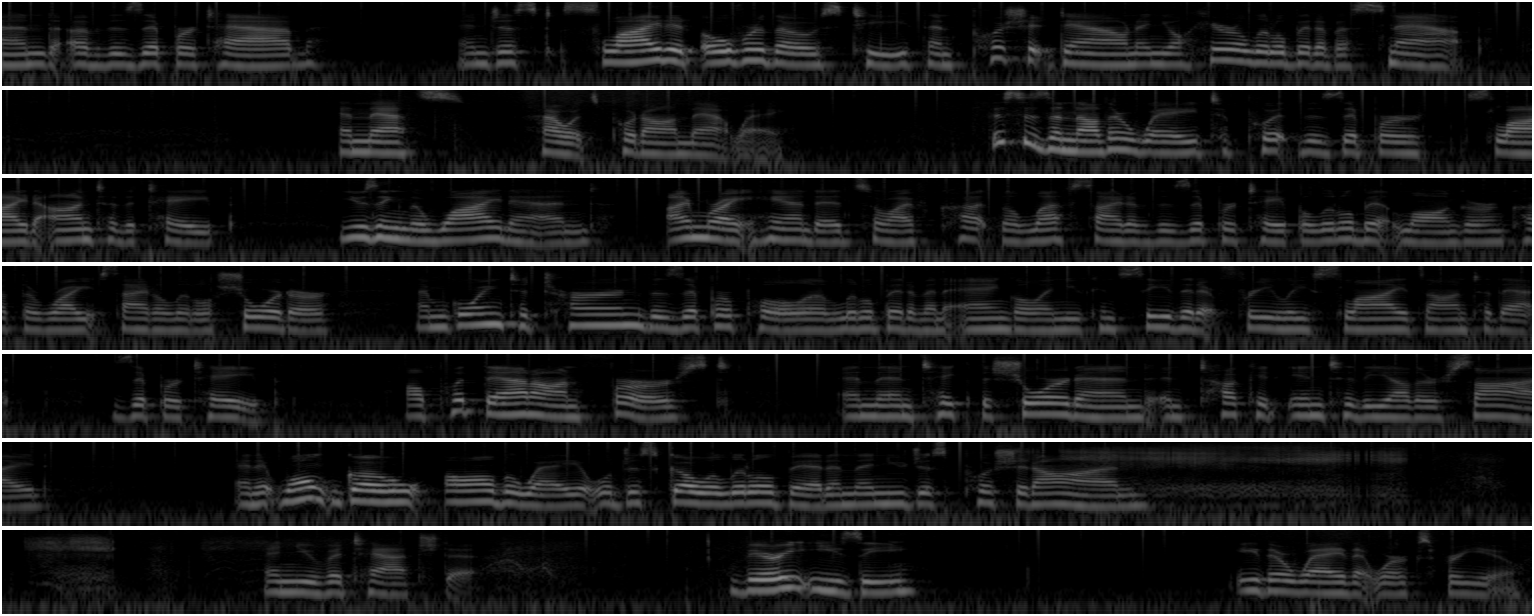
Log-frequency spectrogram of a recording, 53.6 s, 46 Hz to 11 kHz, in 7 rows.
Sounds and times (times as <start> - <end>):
Speech: 0.0 - 1.6, 2.3 - 7.4, 9.4 - 11.6, 12.6 - 32.0, 32.6 - 38.5, 39.4 - 44.0, 47.2 - 48.4, 49.5 - 50.6, 52.1 - 53.5.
